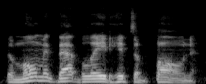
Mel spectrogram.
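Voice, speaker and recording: A man's voice: mid-range voice, big pitch swings, moderate pace, darkish tone, no echo. A man in casual, joking conversation among friends.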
